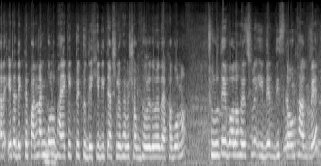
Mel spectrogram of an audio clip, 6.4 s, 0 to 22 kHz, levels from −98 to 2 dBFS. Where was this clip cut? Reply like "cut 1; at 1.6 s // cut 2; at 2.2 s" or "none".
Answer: cut 1; at 4.0 s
